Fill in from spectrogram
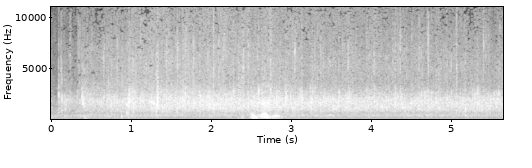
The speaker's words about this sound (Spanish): Dale un aplauso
